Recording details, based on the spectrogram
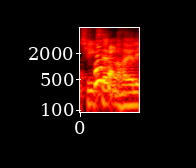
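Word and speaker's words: Csikszentmihalyi: is state cheek saying i know how to pronounce it i practiced this i wrote she said highly i learned that off for a piece nice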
